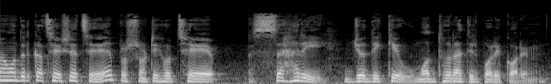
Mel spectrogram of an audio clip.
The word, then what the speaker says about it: সাহুর: সাহরি মধ্যরাতের পরে করলে কোনো অসুবিধা নেই, তবে সাহরির ক্ষেত্রে, যেটাকে আরবিতে সাহুর বলা হয় মূলত, সাহার অথবা সাহুর, বাংলায় যদি আমরা সেহরি বলি, শব্দটার আরবি উচ্চারণ হচ্ছে সাহুর, এই সাহুর যদি কেউ মধ্যরাতের পরে তিনি নেন অর্থাৎ পানাহার করেন তাহলে কোনো অসুবিধা নেই, যদি তিনি দেরি করেন সেটাই হচ্ছে সুন্নাহ।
